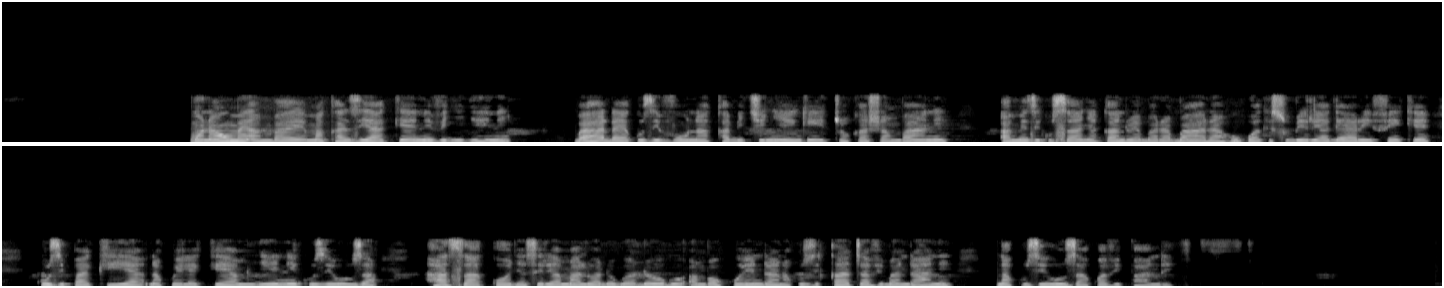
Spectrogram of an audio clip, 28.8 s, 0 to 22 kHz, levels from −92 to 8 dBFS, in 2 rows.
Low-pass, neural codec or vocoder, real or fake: 7.2 kHz; autoencoder, 48 kHz, 128 numbers a frame, DAC-VAE, trained on Japanese speech; fake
